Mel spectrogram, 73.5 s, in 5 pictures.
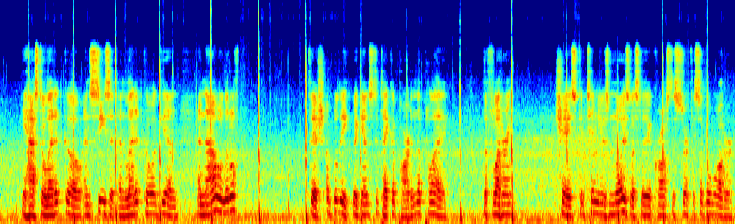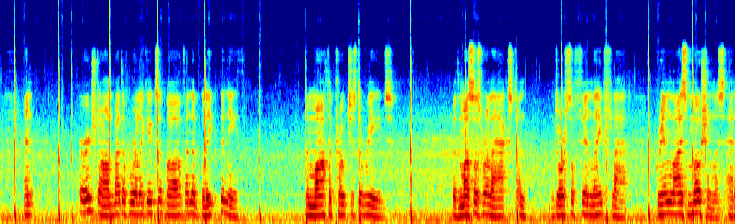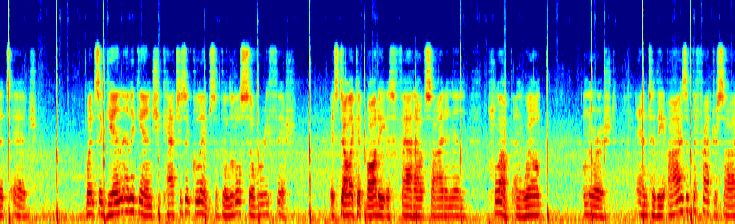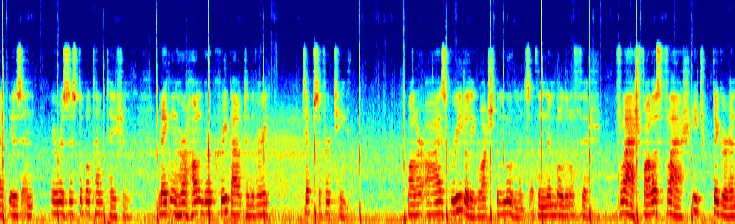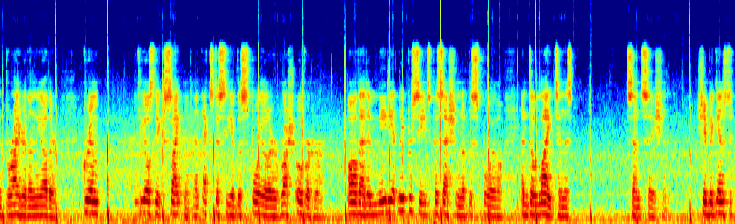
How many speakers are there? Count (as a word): one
